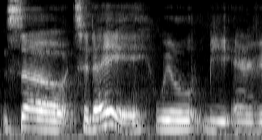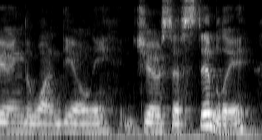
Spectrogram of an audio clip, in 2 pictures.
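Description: Young male co-host, deadpan joker, slightly high voice, roomy sound. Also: measured pace. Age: young adult. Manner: joking, deadpan bits. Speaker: podcast co-host. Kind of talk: casual podcast banter. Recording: echoey room.

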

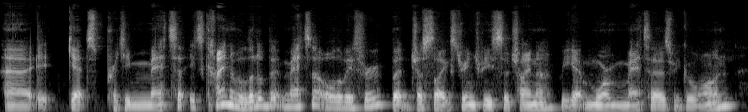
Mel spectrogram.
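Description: A man's voice: on the low side, expressive, a little fast, hardly any pauses, dark tone, no echo, clean studio sound. A man hosting a podcast interview, reading long, thoughtful questions with many restarts and self-corrections. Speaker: podcast host.

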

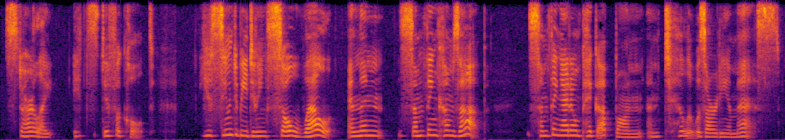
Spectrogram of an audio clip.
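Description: Woman playing a soft, high-voiced pony mentor. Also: normal speed. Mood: pained, gentle. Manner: soft, murmuring, hesitant. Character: gentle, regretful young female pony mentor.

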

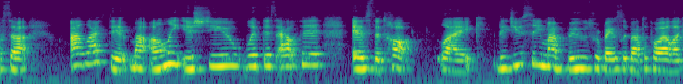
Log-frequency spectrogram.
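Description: A woman's voice: a little high, fairly bright tone, distant mic. A young woman chatting frankly in a casual fashion haul vlog, full of "like" and slang, talking to a camera a few feet away in a small room at home. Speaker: fashion vlogger. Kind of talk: casual try-on haul chat.

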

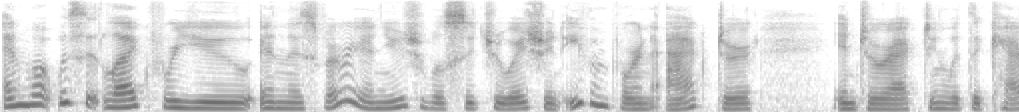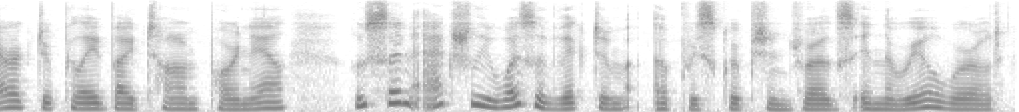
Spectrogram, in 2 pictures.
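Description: A woman's voice: sits low, expressive, moderate pace. A woman hosting a radio interview, putting questions to a guest.

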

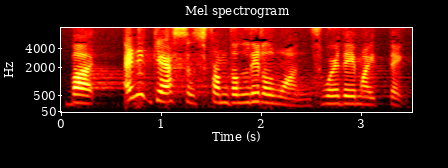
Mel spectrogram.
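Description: A woman in her forties with an Irish accent, giving a parish talk to a congregation and leading them in prayer. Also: fairly high pitch. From Ireland. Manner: lively, warm address to a mixed-age congregation, then slow measured prayer reading. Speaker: retreat speaker. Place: large church sanctuary. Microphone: far camera in the pews. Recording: long church reverb from far off.

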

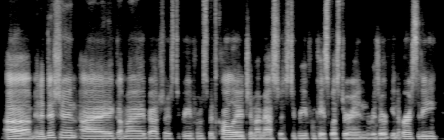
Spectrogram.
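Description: Bright voice, thinking aloud from a car. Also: medium pitch, brisk, no room sound, low-quality recording. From Kansas. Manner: thoughtful, thinking aloud with many fillers. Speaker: panelist, social worker. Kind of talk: casual panel talk. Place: parked car. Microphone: video call.

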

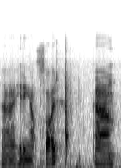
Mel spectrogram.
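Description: Halting young New Zealand man, noisy recording. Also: mid-range voice, completely flat delivery. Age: young adult. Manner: hesitant, halting delivery with pauses. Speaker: hobbyist video maker. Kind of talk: casual demonstration vlog. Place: small cluttered room at home, indoors. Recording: noisy amateur home recording.

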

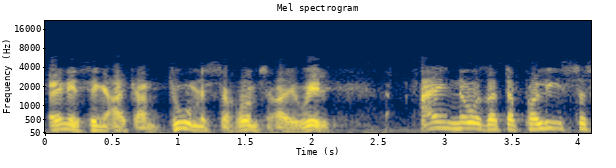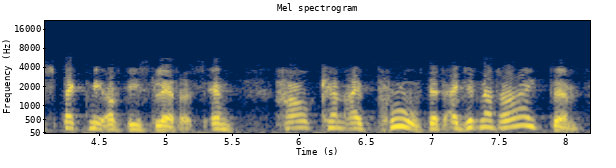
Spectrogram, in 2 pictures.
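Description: A man's voice: on the high side, very animated, normal speed. An actor playing an earnest, desperate young man in an old radio drama. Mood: earnest, troubled. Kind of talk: 1940s radio drama acting. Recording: muffled old radio broadcast.

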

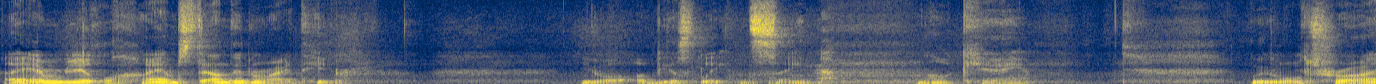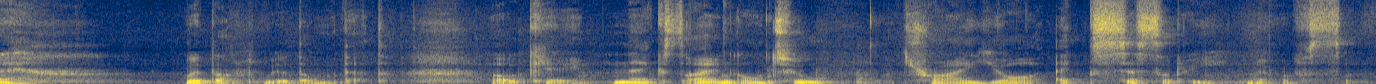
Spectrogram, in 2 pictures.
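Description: A man voicing an eccentric, crude foreign male doctor in a deadpan whisper. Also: mid-range voice, creaky, slightly rough, full character voice. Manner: whispery, slow, deadpan joking. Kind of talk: comedic ASMR roleplay.

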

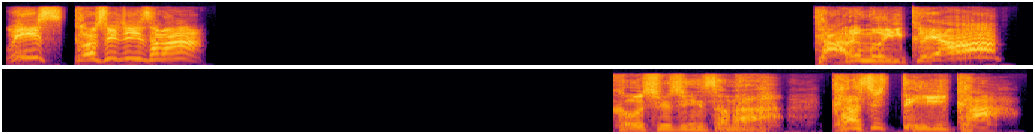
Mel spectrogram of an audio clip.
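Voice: mid-range voice, wildly swooping pitch, normal speed, vocal fry, bright, forceful tone, no room sound, shouting, clean studio sound, heavily acted. An actor playing an eager, childlike, fiercely loyal wolf guard dog in an anime game, speaking in simple, exclaimed phrases. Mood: menacing, eager. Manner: simple broken childlike speech, exclaiming, needy for praise. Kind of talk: anime game character voice lines.

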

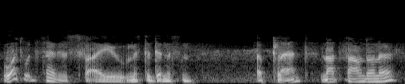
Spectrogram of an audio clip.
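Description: Lofty immortal prince, tinny old radio. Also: male voice, lowish voice, wildly swooping pitch, normal speed. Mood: lofty, calm. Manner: formal, stately, declarative. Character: self-assured immortal alien prince, courtly and lofty. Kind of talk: 1970s radio drama acting. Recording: tinny, noisy 1970s radio broadcast.

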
